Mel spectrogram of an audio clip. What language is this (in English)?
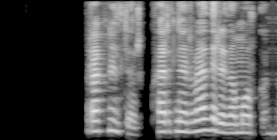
Icelandic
